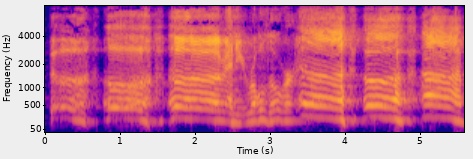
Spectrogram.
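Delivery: loud, high groans of a stiff man getting into bed; groaning old man. Retold or imitated. TV husband getting into bed, loud groaning. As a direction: grunt and moan rolling over. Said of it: "he was going".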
